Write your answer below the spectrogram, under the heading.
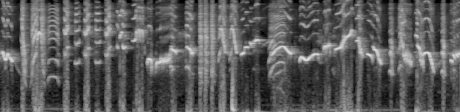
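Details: Bar-winged prinia song joined with magpie-robin song, for provoking other birds: loud rapid sequence of sharp chips, sweeping whistles and buzzy twitters, notes tightly packed with brief gaps, very high and varied.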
